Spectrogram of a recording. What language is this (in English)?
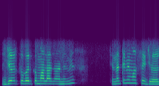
Kashmiri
